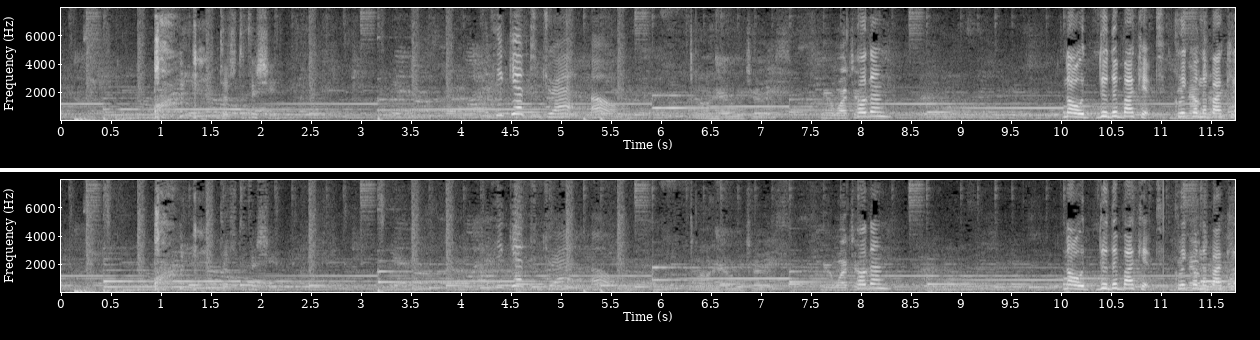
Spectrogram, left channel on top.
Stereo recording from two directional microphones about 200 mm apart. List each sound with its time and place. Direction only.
0.9 s music: 5° right (ahead or behind)
4.4 s music: 40° left (ahead or behind)
7.9 s speech: 10° right (ahead or behind)
10.0 s speech: 10° right (ahead or behind)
